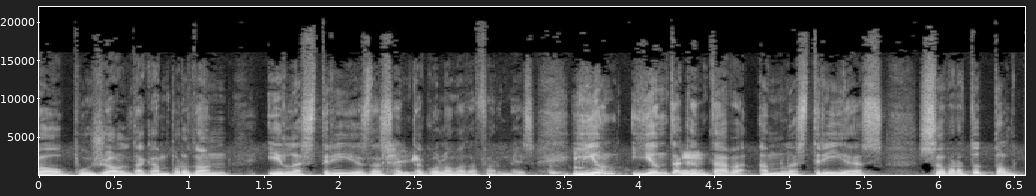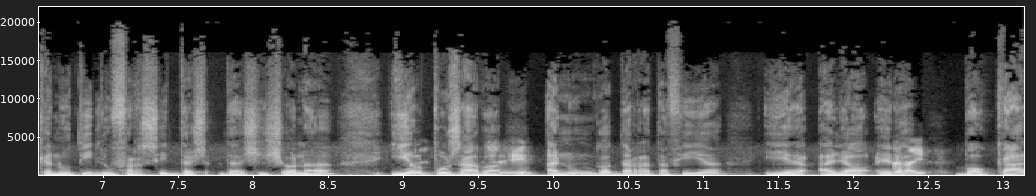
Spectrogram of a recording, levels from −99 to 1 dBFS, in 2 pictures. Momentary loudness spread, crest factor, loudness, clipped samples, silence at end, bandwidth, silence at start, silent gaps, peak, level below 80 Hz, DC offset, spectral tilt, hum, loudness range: 6 LU; 12 dB; -15 LUFS; under 0.1%; 0 s; 19 kHz; 0 s; none; -2 dBFS; -32 dBFS; under 0.1%; -5.5 dB/octave; none; 1 LU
